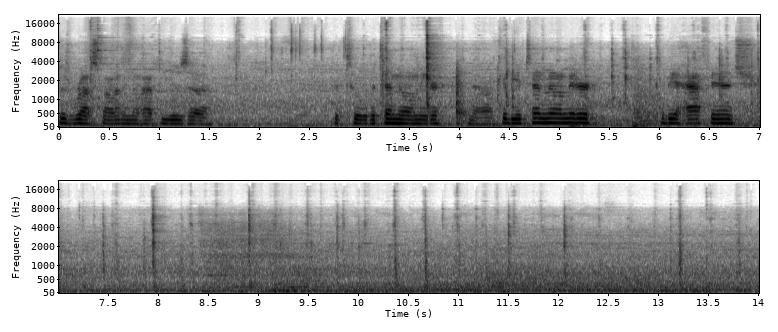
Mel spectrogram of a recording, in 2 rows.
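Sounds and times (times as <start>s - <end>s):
steady low hum: 0.0s - 14.0s
socket wrench clicking: 6.6s - 14.0s.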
